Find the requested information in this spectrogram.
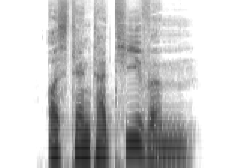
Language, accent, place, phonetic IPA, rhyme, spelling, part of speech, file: German, Germany, Berlin, [ɔstɛntaˈtiːvm̩], -iːvm̩, ostentativem, adjective, De-ostentativem.ogg
- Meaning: strong dative masculine/neuter singular of ostentativ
